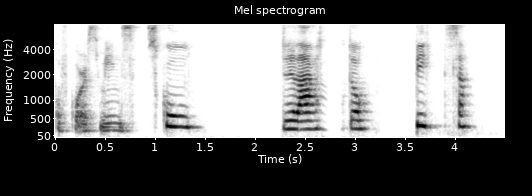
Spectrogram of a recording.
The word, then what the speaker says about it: pizza: Pizza, pizza. So last syllable, ta. The stress goes on the one before.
